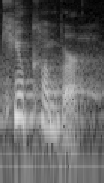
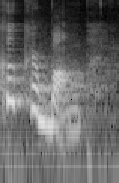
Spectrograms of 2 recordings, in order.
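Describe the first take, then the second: First: The word is said as plain 'cucumber'. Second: The word sounds like 'cooker bomb'. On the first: The speaker calls it right. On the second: The speaker calls it wrong.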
